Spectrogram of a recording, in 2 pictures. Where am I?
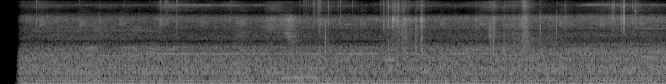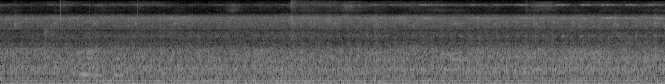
on a bus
